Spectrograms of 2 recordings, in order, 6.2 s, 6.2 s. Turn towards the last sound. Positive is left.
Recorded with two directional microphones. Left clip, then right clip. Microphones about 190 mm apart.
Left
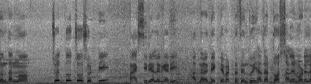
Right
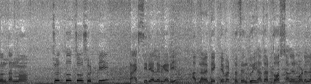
turn(degrees=-5)  # may be behind; listen again after turning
